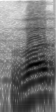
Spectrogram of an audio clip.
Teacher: व का उच्चारण स्थान दंत और ओष्ठ से होता है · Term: दंतोष्टम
